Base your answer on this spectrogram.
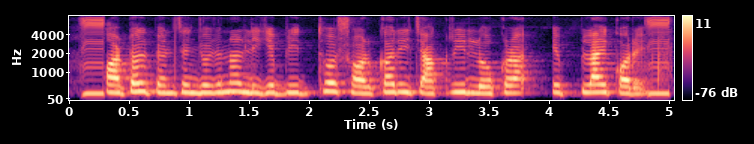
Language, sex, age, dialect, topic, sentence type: Bengali, female, 18-24, Western, banking, statement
